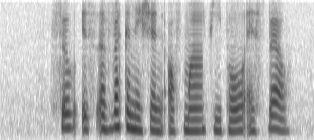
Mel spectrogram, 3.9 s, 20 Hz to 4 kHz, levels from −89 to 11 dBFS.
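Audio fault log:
2.42–2.54 s, burst of packet loss: a run of packets never reached the playout point in time, so the receiver stretched the last received sound across roughly 100 ms while fading it down, heard as a brief held, decaying sound rather than a clean gap. When audio returns, about 100 ms of the speech has been skipped. The narrowband call path, with nothing above 4 kHz, fits a 64 kbps G.711 link.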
